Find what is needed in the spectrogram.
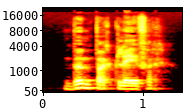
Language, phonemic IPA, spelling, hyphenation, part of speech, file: Dutch, /ˈbʏm.pərˌkleː.vər/, bumperklever, bum‧per‧kle‧ver, noun, Nl-bumperklever.ogg
- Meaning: tailgater (person who drives dangerously close)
